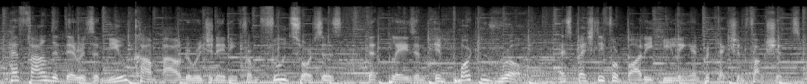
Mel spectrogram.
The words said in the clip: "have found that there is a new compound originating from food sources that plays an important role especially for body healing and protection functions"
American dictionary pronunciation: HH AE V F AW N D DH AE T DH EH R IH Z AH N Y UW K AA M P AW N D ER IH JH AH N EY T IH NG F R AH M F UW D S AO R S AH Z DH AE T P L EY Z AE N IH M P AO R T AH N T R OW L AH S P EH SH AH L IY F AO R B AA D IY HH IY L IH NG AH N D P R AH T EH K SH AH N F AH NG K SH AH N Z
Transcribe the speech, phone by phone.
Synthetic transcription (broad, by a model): HH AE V F AW N D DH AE T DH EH R IH Z AH N Y UW K AA M P AW N D ER IH JH AH N EY T IH NG F R AH M F UW D S AO R S AH Z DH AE T P L EY Z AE N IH M P AO R T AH N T R OW L AH S P EH SH AH L IY F AO R B AA D IY HH IY L IH NG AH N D P R AH T EH K SH AH N F AH NG K SH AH N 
